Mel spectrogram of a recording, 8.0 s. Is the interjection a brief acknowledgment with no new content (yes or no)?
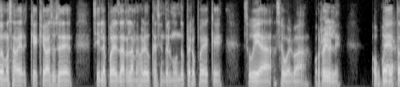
yes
